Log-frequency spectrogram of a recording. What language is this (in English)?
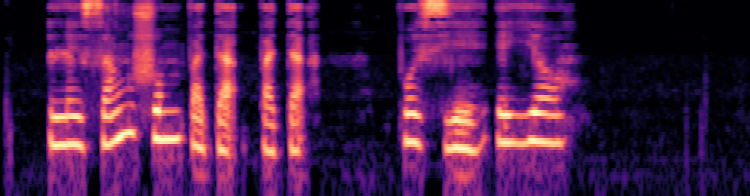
Ngiemboon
